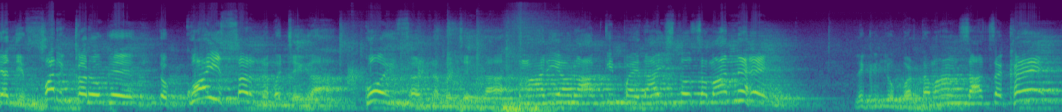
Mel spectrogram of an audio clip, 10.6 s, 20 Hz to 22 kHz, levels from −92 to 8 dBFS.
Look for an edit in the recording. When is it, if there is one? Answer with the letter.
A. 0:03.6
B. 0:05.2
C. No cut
B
